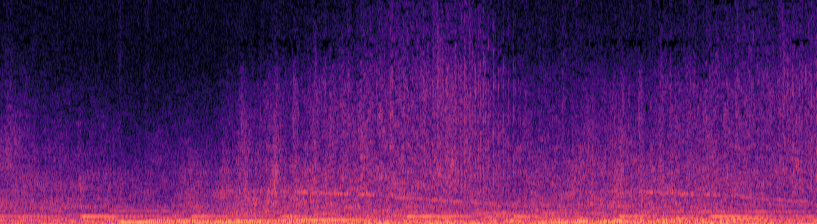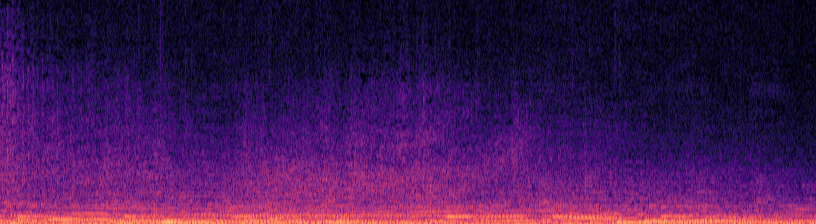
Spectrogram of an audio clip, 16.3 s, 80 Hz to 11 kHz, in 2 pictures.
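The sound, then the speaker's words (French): A loud, steady drone of propeller aircraft engines from airlift planes flying over a city, with harmonic tones slowly shifting in pitch as they pass overhead, the rumble continuous throughout. 225 planes shuttle back and forth daily, holds full of food, consumer goods and mail. “Le bruit au-dessus de la ville est infernal. Tous les jours, 225 avions font des allers-retours permanents, les soutes pleines de nourriture, de biens de consommation, de courriers, 6700 hommes sont mobilisés.”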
